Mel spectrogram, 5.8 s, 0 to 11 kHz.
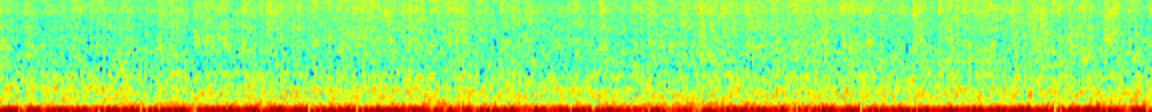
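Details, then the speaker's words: Big block Chevy 489 on dyno, first-time builders' engine: deep, lumpy idle with uneven beat and missing pulse; one cylinder dead, plug wire contact suspected; dead cylinder misfire. "got one cylinder that's not working. Let's check the wire."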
